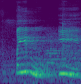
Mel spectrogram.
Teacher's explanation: i itu dibacanya jelas, disebut izhar atau izhar halqi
